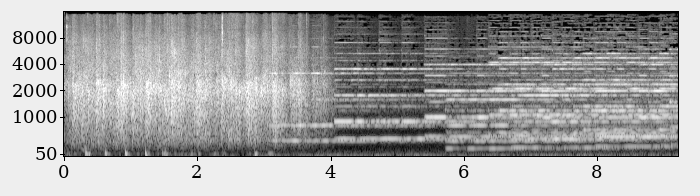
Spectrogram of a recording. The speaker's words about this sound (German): Ganz, ganz großen Applaus für euch beide an dieser Stelle.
